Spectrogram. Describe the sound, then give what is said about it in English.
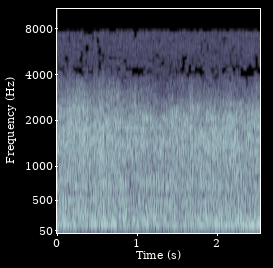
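A car engine rumbles steadily with a low hum, holding an even, fairly loud level throughout as it runs through, with no voices. “Send the first car through.”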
